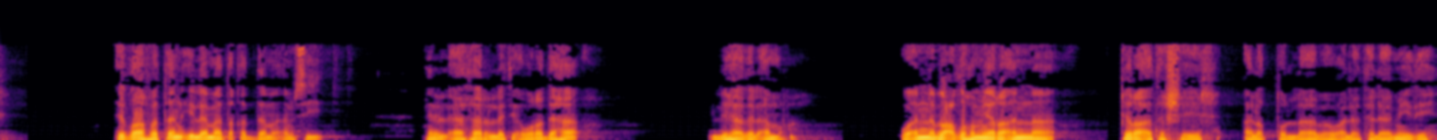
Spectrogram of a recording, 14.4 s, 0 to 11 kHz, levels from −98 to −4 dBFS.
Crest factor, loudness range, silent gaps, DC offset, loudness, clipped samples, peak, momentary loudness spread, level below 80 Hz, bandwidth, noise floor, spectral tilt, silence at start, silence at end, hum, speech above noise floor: 14 dB; 6 LU; none; under 0.1%; -20 LUFS; under 0.1%; -8 dBFS; 13 LU; -58 dBFS; 7.8 kHz; -90 dBFS; -8 dB/octave; 1.15 s; 0.05 s; none; 71 dB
